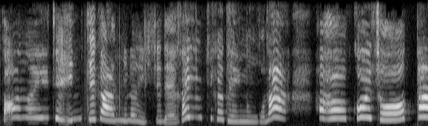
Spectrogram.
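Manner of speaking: 높고 크게 비웃는 여학생; 인기를 빼앗은 듯 깔보며 놀리기; mocking girl classmate. 여자애 친구 역할 조롱. (키 작아진 친구를 놀리는 높은 목소리)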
